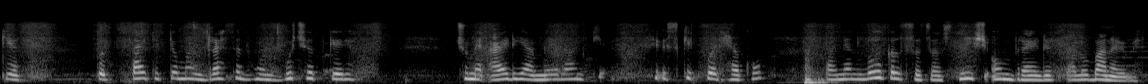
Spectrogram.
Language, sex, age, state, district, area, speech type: Kashmiri, female, 18-30, Jammu and Kashmir, Bandipora, rural, spontaneous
